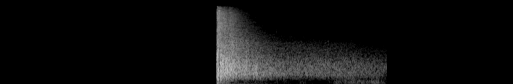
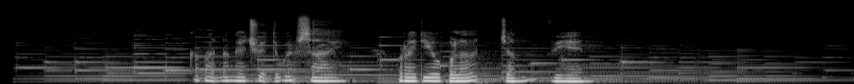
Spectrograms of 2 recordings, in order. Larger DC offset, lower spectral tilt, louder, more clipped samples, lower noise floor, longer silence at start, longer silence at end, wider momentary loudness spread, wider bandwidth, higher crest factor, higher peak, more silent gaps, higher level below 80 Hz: neither; second, -1 dB/octave vs -7 dB/octave; about the same, -20 LUFS vs -21 LUFS; neither; second, -45 dBFS vs -49 dBFS; first, 2.15 s vs 0.25 s; first, 1.55 s vs 0.6 s; about the same, 24 LU vs 24 LU; first, 14.5 kHz vs 9.4 kHz; first, 28 dB vs 18 dB; first, 0 dBFS vs -6 dBFS; neither; first, -58 dBFS vs -70 dBFS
